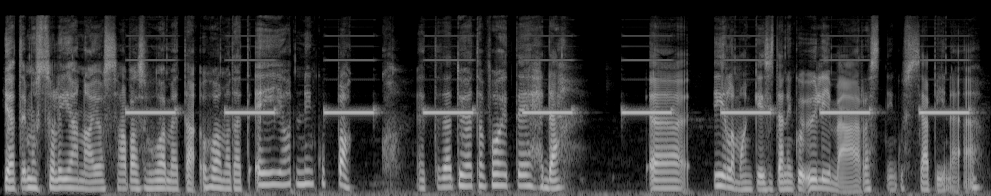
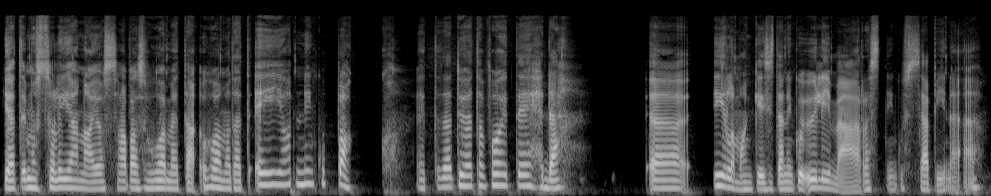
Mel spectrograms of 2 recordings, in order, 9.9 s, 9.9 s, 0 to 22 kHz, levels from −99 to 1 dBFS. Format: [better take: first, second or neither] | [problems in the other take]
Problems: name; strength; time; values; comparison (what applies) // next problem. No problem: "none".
second | alarm; loud; from 1.5 s on; peak 4 dB above the speech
